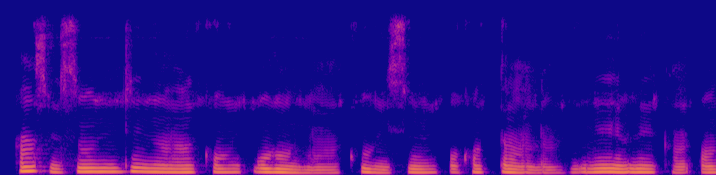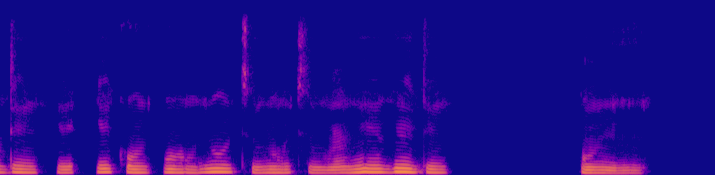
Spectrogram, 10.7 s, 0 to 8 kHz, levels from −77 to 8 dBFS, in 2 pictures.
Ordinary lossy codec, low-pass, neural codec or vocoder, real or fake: none; 7.2 kHz; autoencoder, 22.05 kHz, a latent of 192 numbers a frame, VITS, trained on one speaker; fake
